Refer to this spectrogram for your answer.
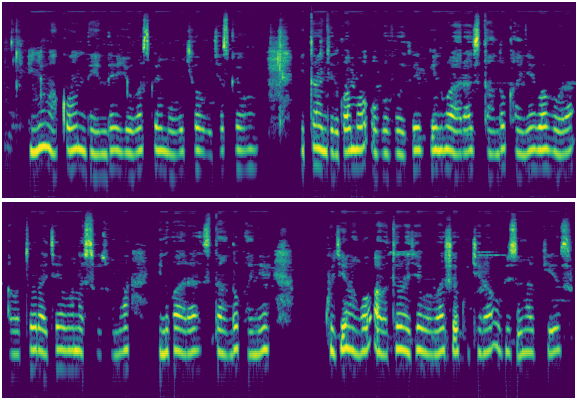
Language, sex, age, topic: Kinyarwanda, female, 18-24, health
